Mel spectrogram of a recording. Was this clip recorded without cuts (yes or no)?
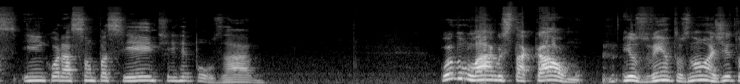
yes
